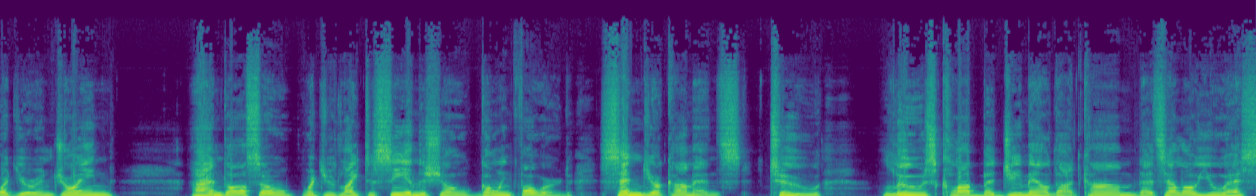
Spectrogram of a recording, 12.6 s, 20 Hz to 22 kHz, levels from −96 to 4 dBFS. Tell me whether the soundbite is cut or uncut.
uncut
